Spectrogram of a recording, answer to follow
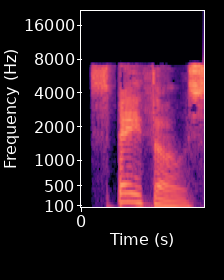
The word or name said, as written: spathose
